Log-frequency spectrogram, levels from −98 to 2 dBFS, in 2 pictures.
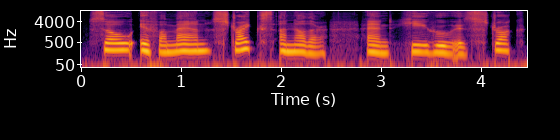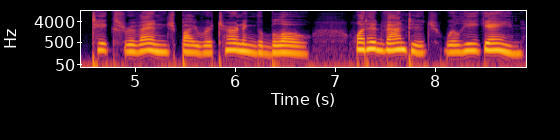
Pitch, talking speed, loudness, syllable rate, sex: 195 Hz, 150 wpm, -19 LUFS, 4.3 syllables/s, female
